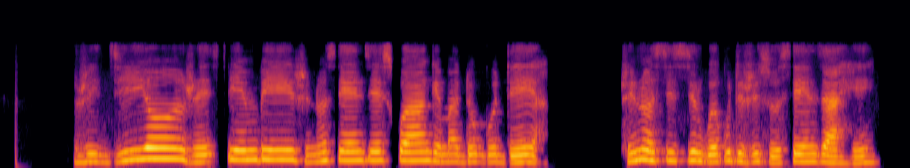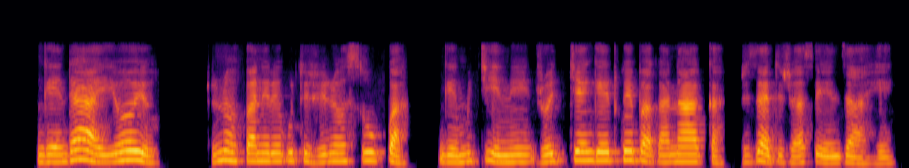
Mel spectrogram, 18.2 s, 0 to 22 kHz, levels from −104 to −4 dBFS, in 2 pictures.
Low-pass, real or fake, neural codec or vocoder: 7.2 kHz; real; none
